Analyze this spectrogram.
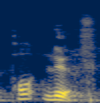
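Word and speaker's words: Pont Neuf: I covered which was the polt newth which is how you say it which means new bridge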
